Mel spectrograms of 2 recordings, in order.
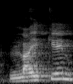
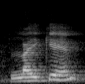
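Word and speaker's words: lichen: निर्माण होता है ठीक है 22 वां प्रश्न लाइकेन क्या है ठीक है लाइकेन क्या होता है लाइकेन का spelling L आई सी एच ई एन होता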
